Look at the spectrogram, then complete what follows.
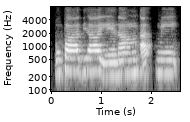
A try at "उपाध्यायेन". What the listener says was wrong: no not enam upadhyayena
